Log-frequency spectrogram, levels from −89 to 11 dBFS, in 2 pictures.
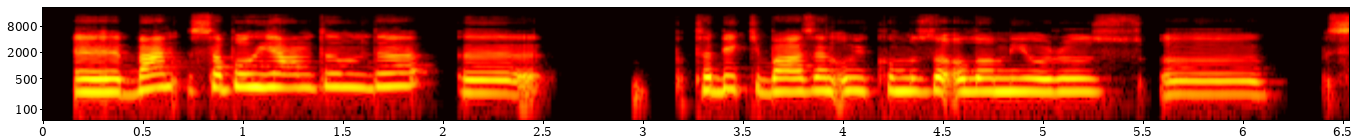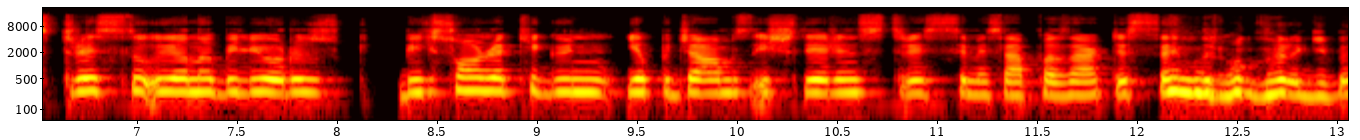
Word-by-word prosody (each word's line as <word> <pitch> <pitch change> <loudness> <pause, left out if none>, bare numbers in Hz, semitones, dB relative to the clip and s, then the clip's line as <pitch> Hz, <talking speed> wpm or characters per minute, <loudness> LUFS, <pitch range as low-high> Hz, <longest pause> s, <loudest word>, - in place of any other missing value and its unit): Eee, 245 0 +6
ben 310 +4 +5
sabah 310 +4 0
uyandığımda, 320 +2 0 0.2
ııı, 230 -1 0 0.7
ıp - - -28
tabii 275 +1 +1
ki 265 -3 -8
bazen 255 +1 +3
uykumuzu 255 +1 0
alamıyoruz, 250 0 +1
ııı, 220 0 -3 0.3
stresli 255 +1 0
uyanabiliyoruz. 245 -1 +2
K 235 - -40 0.3
bir 240 +2 -1
sonraki 255 0 -1
gün 245 -1 -1
yapacağımız 235 -1 0
işlerin 235 0 +1
stresi, 230 -1 -6
mesela 210 -1 -5
pazartesi 215 +1 -3
sendromları 230 -2 +3
gibi, 195 +1 -5
245 Hz, 115 wpm, -23 LUFS, 230-255 Hz, 0.7 s, Eee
